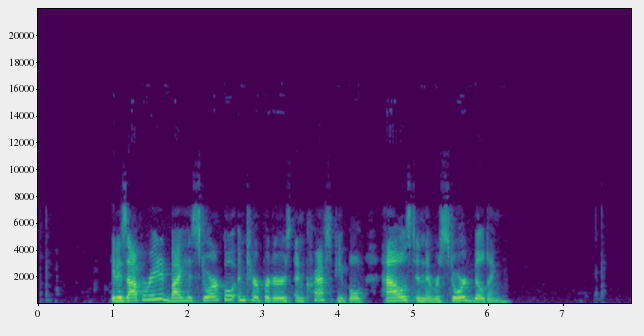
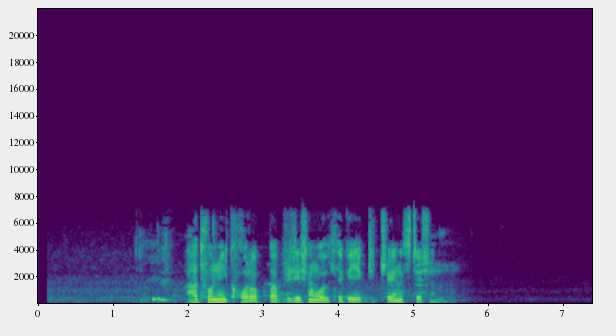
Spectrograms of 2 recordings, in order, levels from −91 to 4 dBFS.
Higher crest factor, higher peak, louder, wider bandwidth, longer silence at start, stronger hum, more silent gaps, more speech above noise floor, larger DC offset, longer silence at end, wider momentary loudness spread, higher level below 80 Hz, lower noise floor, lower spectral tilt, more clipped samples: about the same, 20 dB vs 18 dB; about the same, 0 dBFS vs -2 dBFS; about the same, -18 LUFS vs -18 LUFS; about the same, 7.8 kHz vs 7.4 kHz; second, 1 s vs 1.35 s; neither; neither; about the same, 61 dB vs 59 dB; neither; second, 1.65 s vs 1.95 s; about the same, 12 LU vs 13 LU; about the same, -54 dBFS vs -58 dBFS; about the same, -79 dBFS vs -76 dBFS; about the same, -4.5 dB/octave vs -5.5 dB/octave; neither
